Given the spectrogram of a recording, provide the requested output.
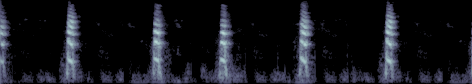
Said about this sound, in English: Today we've got the song of one of the subspecies of the common galunole.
